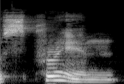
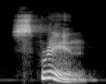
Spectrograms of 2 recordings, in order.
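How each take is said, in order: First: Spring with a puffed, aspirated P; wrong spring. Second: Spring with P voiced like B; correct spring. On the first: Teacher shows what to avoid, mispronounced spring. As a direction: say spring slowly as 's-pring', hard P. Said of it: "不要读spring". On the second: Teacher models spring for learners, voiced-p pronunciation. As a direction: say spring as 'sbring', unpuffed P. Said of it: "变成声带震动的b". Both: Shown as a demonstration.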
